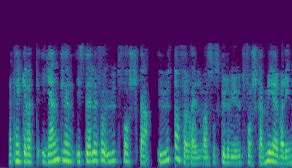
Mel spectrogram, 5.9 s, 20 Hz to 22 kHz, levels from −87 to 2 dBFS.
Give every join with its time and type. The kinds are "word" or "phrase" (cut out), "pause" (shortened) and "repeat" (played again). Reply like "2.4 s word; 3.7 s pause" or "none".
3.8 s word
